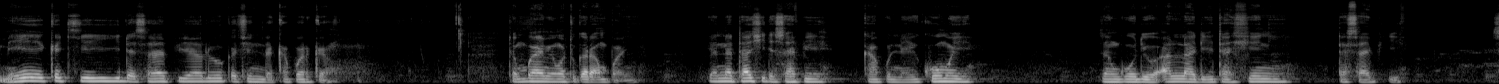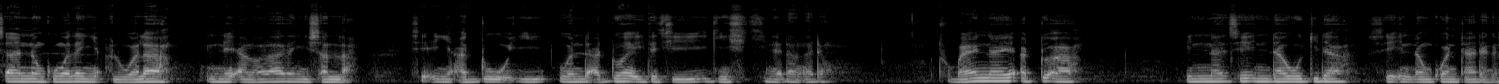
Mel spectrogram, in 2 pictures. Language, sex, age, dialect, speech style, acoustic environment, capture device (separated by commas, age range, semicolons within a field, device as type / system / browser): Hausa, male, 25-34, Nigeria - Kano, happy; relaxed; focused, silence, mobile / Linux / Chrome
